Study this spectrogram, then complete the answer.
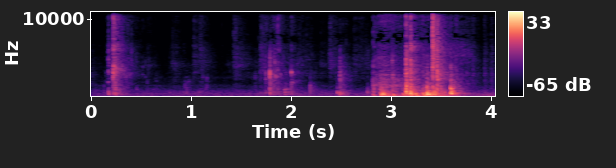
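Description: A young woman gulps water from a plastic bottle.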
